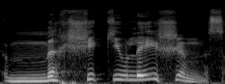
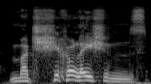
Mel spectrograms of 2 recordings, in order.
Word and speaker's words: machicolations: Machiculations. I pronounced that wrong. You did. Machicolations.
